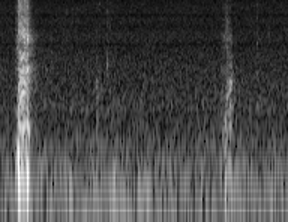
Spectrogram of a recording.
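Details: Dog woken from sleep gives one sharp, explosive, human-like sneeze, then a softer second snort in a quiet room; owner wonders if hair got up its nose; sneeze.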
